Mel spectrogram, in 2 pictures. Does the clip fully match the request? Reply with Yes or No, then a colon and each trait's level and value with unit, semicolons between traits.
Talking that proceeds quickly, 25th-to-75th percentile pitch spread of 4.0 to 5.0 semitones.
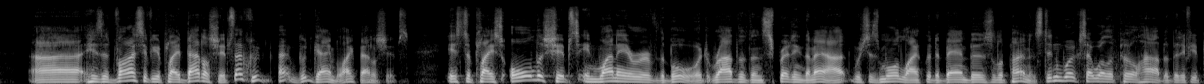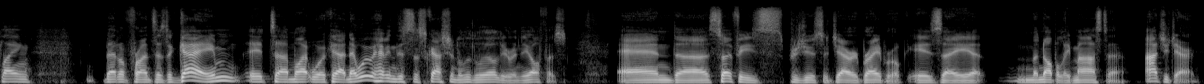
Yes: fast, 210 wpm; average, 4.3 semitones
